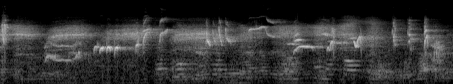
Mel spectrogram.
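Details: Orange-headed thrush song for use as a lure: rich, fast warbling with whistled slurs and scratchy twitters, flowing almost without pause.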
